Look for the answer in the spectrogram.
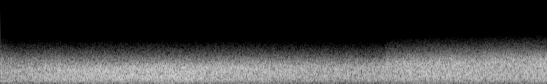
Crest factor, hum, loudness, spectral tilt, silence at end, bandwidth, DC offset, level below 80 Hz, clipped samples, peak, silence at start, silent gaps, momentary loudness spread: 14 dB; none; -15 LUFS; -13 dB/octave; 0 s; 3.7 kHz; under 0.1%; -38 dBFS; under 0.1%; 0 dBFS; 0 s; none; 5 LU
